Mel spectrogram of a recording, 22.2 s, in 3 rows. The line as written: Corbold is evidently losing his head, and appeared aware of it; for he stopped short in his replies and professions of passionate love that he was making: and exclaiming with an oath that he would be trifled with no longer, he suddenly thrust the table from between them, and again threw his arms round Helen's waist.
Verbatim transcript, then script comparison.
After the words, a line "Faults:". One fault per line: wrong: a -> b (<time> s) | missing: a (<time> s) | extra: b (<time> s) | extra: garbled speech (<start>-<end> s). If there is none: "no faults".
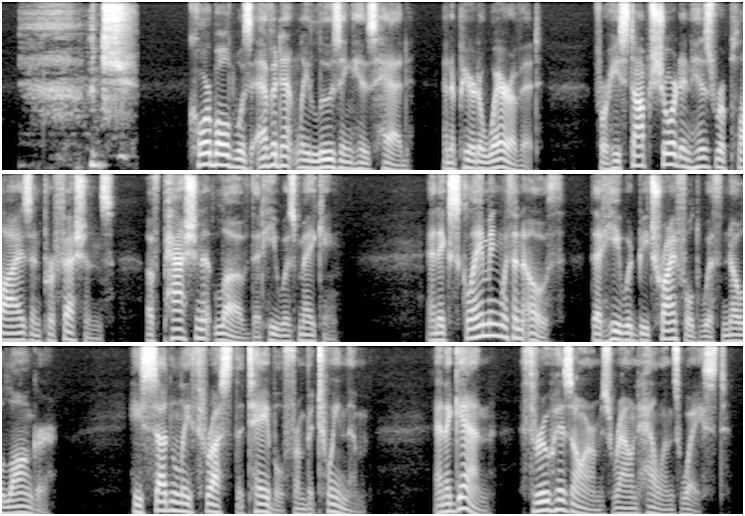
Corbold was evidently losing his head, and appeared aware of it; for he stopped short in his replies and professions of passionate love that he was making: and exclaiming with an oath that he would be trifled with no longer, he suddenly thrust the table from between them, and again threw his arms round Helen's waist.
Faults:
wrong: is -> was (2.3 s)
